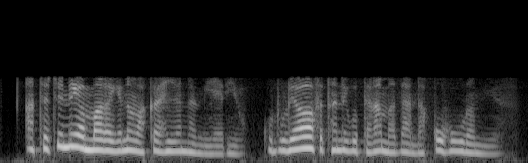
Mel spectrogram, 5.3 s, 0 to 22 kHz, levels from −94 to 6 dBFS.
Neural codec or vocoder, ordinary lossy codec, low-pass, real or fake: codec, 16 kHz, about 1 kbps, DyCAST, with the encoder's durations; none; 3.6 kHz; fake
